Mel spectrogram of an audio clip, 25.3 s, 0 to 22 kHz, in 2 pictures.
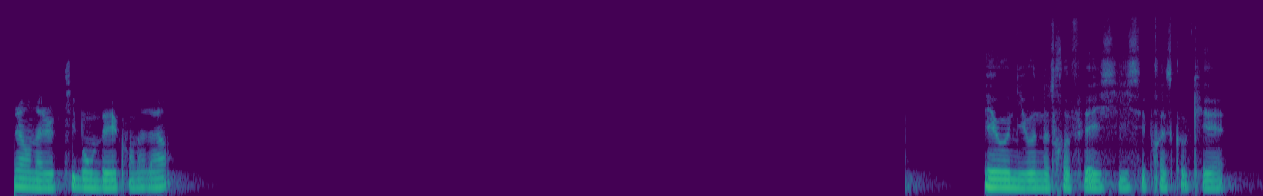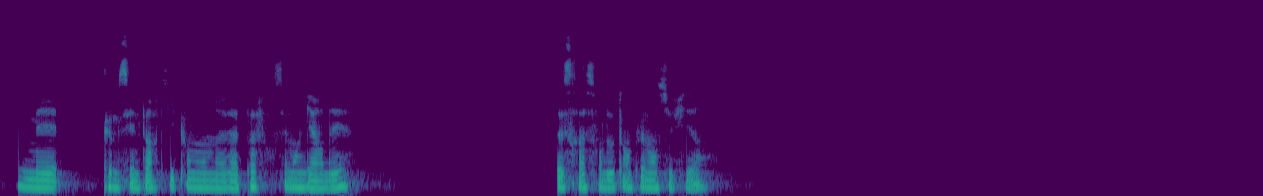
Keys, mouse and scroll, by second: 0.1 alt+click, 4.7 click, 5.7 alt+middle click, 6.6 click, 11.0 middle click, 16.7-17.2 scroll, 18.3 alt+click, 22.4 click, 22.4 z, 24.0 alt+click, 24.8 alt+middle click, 24.8 alt+right click.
